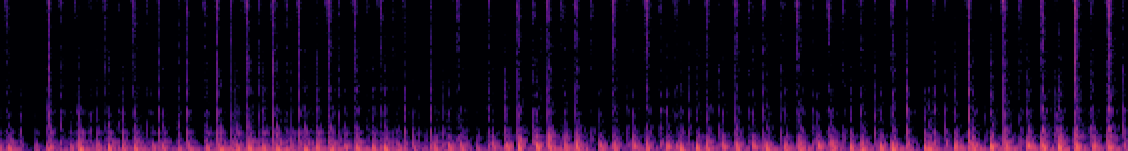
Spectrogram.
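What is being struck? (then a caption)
Inflated latex rubber balloon. A large, hollow, air-filled green latex balloon is tapped rapidly with the fingertips and palm. The result is a fast, continuous patter of short, deep, drum-like thumps, with a soft clicky edge on each tap, that die away almost instantly.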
